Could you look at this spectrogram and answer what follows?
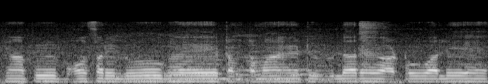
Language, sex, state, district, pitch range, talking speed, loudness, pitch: Hindi, male, Odisha, Malkangiri, 130-135 Hz, 170 wpm, -15 LUFS, 135 Hz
